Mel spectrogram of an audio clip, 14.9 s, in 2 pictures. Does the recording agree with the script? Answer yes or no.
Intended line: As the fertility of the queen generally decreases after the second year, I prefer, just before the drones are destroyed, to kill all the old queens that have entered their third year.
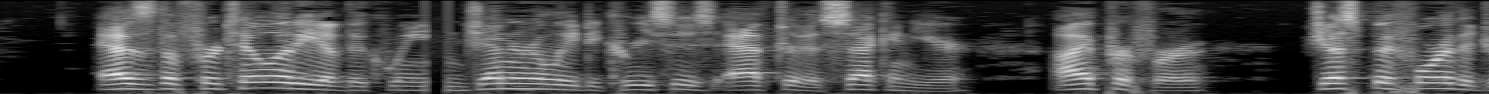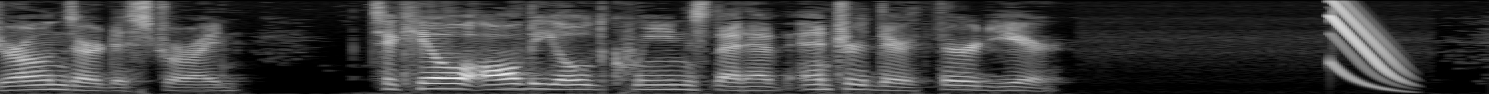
yes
